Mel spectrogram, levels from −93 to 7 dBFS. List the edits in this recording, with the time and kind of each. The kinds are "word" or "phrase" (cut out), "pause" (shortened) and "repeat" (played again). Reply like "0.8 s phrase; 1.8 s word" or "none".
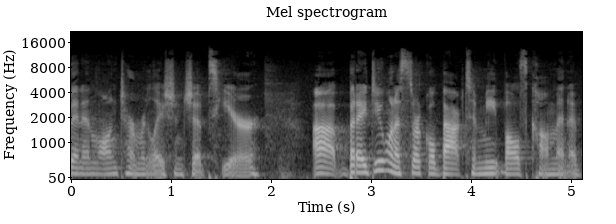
none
